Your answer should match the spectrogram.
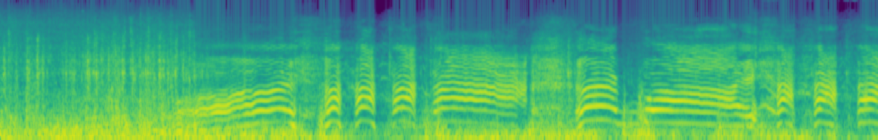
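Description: Wind and tyre rumble from a mountain bike riding down a dirt trail, and from about a second and a half in, a rider's wordless high-pitched whoops and hollers that rise and fall repeatedly over it.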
